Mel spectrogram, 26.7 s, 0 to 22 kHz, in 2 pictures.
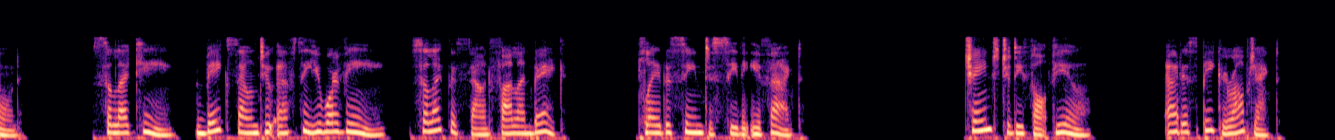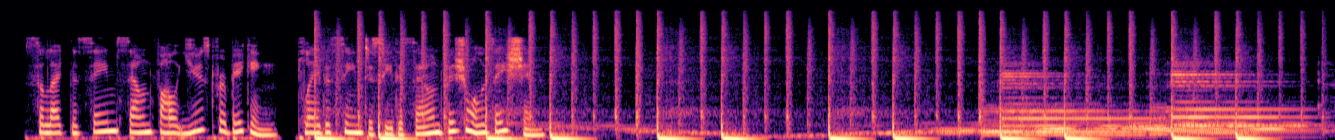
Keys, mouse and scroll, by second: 1.4 click, 3.6 click, 7.6 click, 14.8 click, 26.5 click.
